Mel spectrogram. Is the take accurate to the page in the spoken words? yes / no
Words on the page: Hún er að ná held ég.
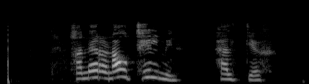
no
